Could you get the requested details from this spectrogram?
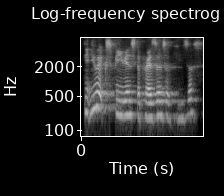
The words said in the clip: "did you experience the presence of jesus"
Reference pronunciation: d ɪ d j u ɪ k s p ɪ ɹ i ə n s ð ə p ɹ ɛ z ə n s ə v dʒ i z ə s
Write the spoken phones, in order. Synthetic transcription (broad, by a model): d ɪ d j u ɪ k s p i ɹ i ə n s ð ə p ɹ ɛ z ə n s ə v dʒ i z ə s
